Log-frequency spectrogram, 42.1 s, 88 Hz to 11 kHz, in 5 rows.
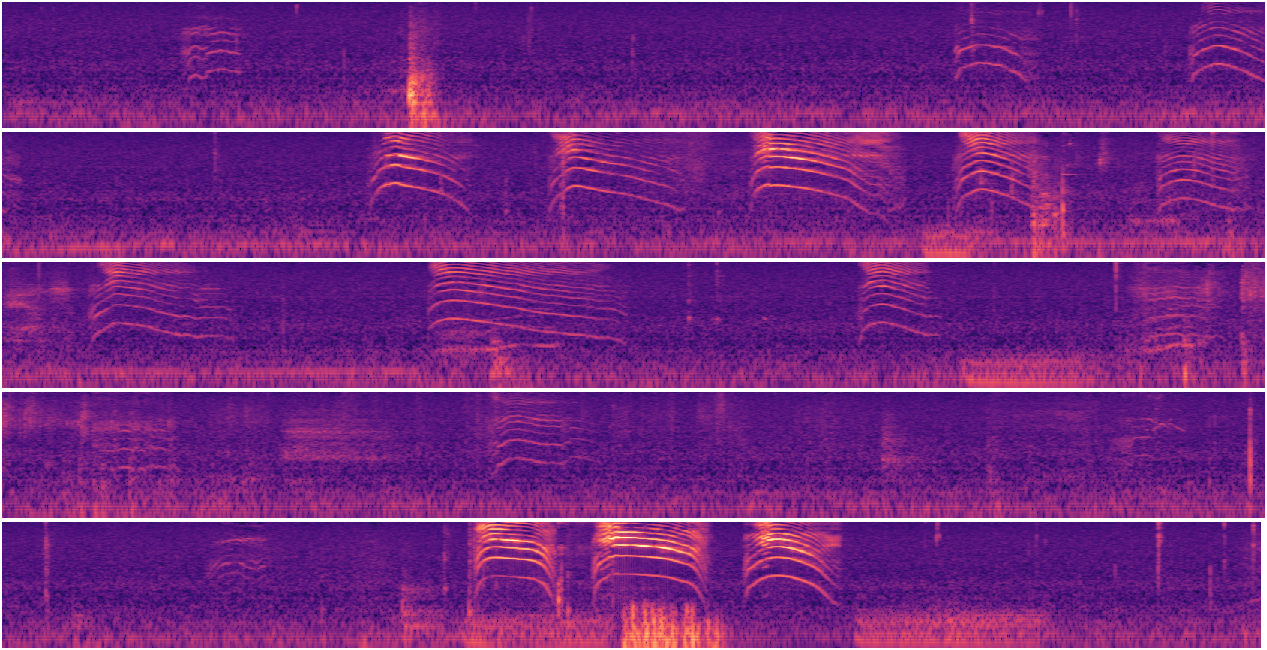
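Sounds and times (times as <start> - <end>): kittens meowing: 1.2 - 1.7, 6.3 - 7.0, 7.9 - 8.6, 10.8 - 16.8, 17.4 - 18.4, 19.6 - 21.1, 22.5 - 23.2, 24.3 - 25.1, 25.7 - 26.5, 28.5 - 29.3, 32.6 - 33.3, 35.0 - 35.6, 36.6 - 39.4.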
